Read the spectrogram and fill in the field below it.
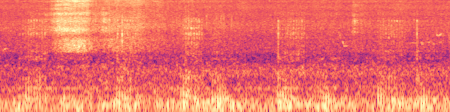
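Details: Gentle orange-and-white stray cat being petted, giving a deep continuous purr. The rumble pulses evenly, and a soft rustle is heard about one second in.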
